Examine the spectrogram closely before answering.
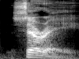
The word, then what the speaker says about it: sere: So the sere is a long E, sere. And it's pronounced A. I know that's confusing. Like, wait a minute, how is that A when it's written E?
